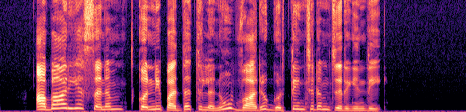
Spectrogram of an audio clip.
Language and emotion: Telugu, neutral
